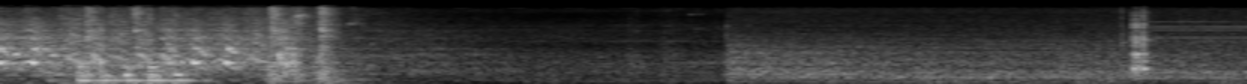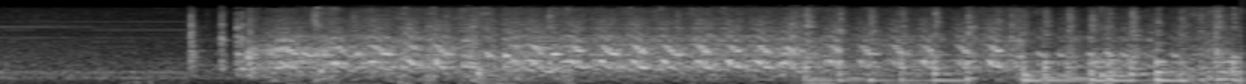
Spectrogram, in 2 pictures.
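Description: Repeated bursts of the starter turning the engine over about three times a second, but it never catches; cranks without starting.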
